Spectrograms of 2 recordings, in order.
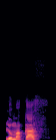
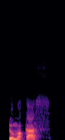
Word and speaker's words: lumakas: Word for word, it's lumakas ako ng dahil sa iyo. Lumakas ako ng dahil sa iyo. Lumakas ako ng dahil sa iyo. The first word is lumakas. Lumakas. Lumakas. Lumakas is spelled as L-U-M-A-K-A-S.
